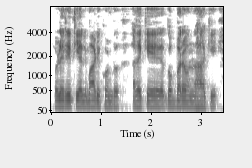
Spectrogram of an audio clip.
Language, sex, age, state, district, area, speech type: Kannada, male, 60+, Karnataka, Udupi, rural, spontaneous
